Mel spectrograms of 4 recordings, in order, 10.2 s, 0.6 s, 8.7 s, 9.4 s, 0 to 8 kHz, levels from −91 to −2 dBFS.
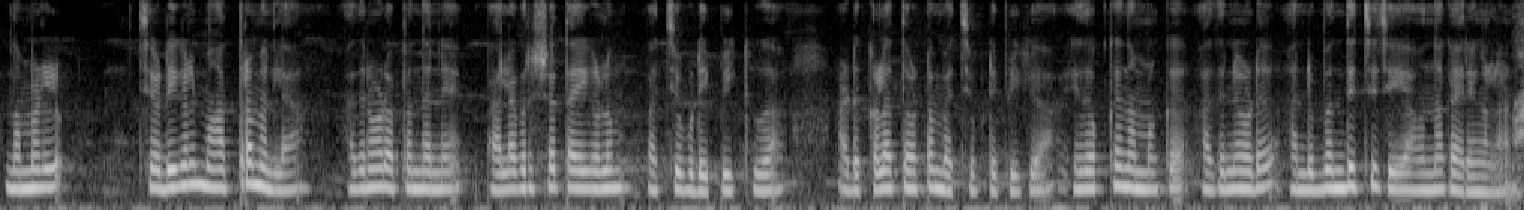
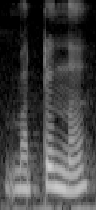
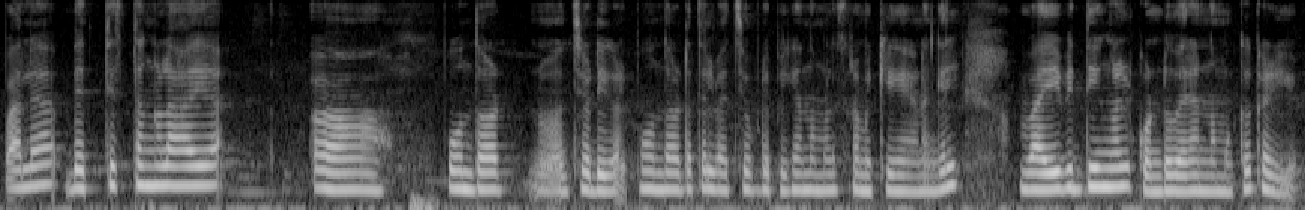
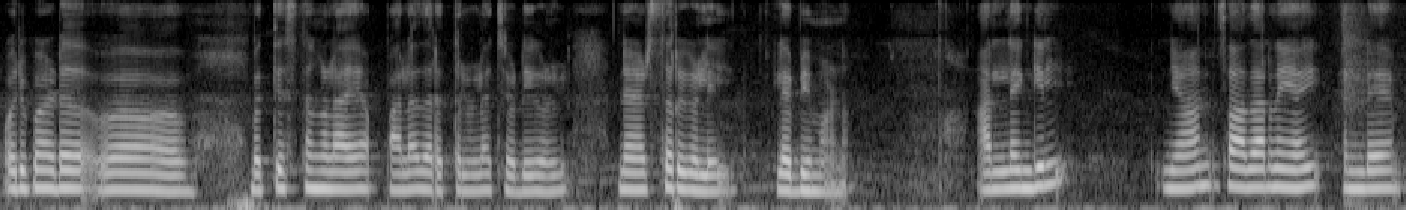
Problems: low volume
